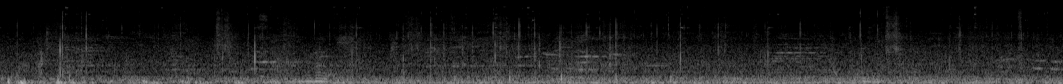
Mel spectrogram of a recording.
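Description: A city street hums outdoors with a low murmur.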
